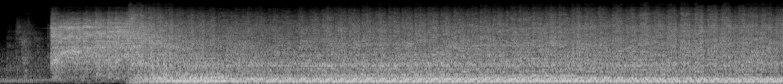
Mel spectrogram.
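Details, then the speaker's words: Truck after exhaust leak fixed, owner says it no longer sounds like his truck: V8 catches after a short crank and settles into a steady, even idle with no ticking or puffing from the exhaust. Normal idle. "Turn it off. I don't like how it sounds. I'm gonna miss people asking me, what's that noise?"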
